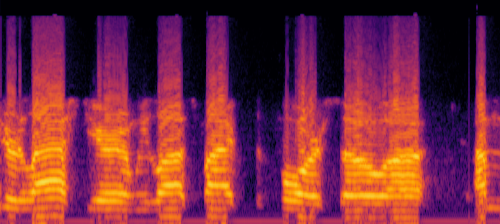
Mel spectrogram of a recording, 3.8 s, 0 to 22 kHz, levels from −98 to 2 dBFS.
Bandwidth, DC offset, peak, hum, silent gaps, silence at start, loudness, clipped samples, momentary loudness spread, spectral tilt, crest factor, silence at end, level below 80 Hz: 16.5 kHz; under 0.1%; -4 dBFS; none; none; 0 s; -12 LUFS; under 0.1%; 8 LU; -3.5 dB/octave; 8 dB; 0 s; -48 dBFS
